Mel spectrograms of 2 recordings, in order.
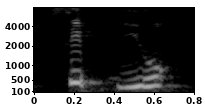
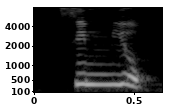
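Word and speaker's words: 십육: Tapi perhatikan ya Wanda Friends, kalau angka 16 ini bacanya bukan sip yuk, tetapi bacanya adalah sim yuk. Sim yuk, seperti itu ya. Bukan sip yuk, tetapi sim yuk.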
